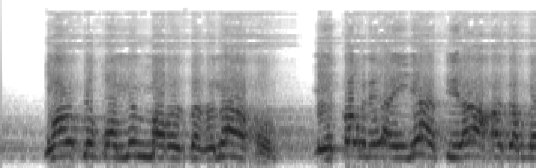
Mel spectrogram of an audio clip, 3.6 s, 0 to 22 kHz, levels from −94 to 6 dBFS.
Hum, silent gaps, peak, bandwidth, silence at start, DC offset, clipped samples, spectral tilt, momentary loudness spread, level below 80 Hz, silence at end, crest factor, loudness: none; none; -2 dBFS; 16 kHz; 0.3 s; under 0.1%; under 0.1%; -3.5 dB/octave; 4 LU; -58 dBFS; 0 s; 10 dB; -13 LUFS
